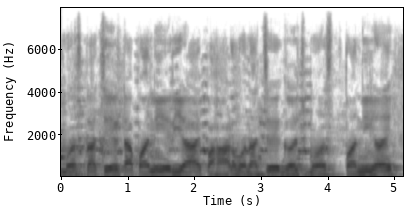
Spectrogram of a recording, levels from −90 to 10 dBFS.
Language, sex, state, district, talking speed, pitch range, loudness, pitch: Halbi, male, Chhattisgarh, Bastar, 150 wpm, 135-145 Hz, -17 LUFS, 140 Hz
